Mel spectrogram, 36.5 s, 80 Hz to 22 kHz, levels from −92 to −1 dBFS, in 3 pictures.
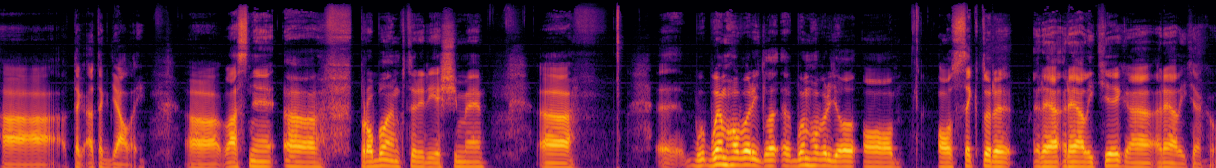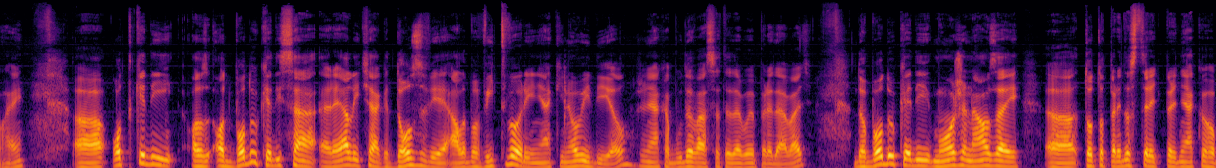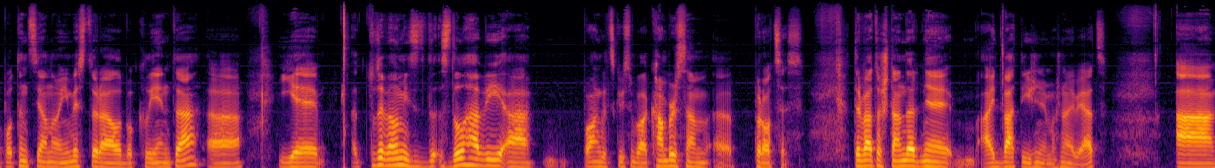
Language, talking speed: Slovak, 125 wpm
